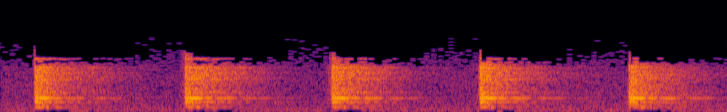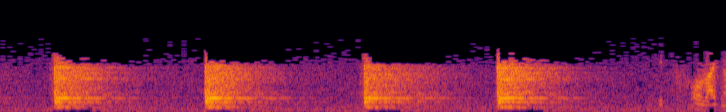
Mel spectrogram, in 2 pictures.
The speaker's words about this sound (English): The bolts and wing bolts that hold the door shut, they have to be tightened by hammering with a sledge.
